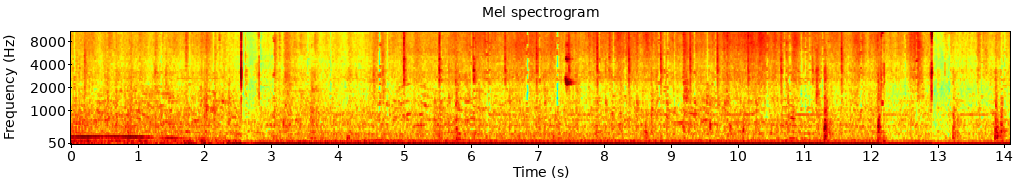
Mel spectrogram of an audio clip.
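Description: A bus engine hums steadily from inside.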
